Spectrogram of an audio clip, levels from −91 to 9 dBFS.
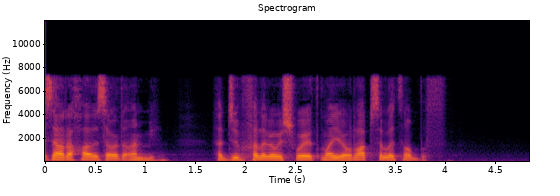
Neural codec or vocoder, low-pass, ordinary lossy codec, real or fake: codec, 16 kHz, 0.5 kbps, FunCodec, trained on LibriTTS, 25 frames a second; 7.2 kHz; none; fake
